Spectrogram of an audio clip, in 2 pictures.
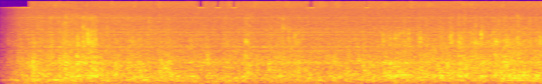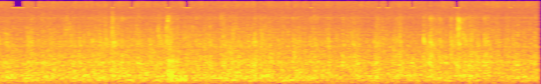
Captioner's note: sounds of rain on the window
